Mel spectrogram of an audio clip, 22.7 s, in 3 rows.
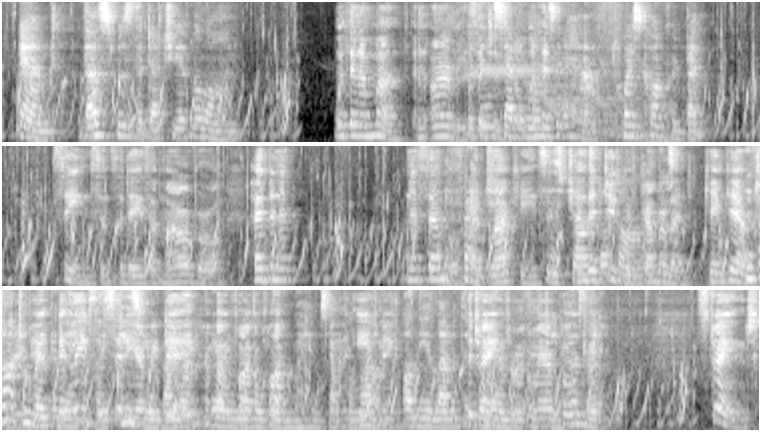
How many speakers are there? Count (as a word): two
